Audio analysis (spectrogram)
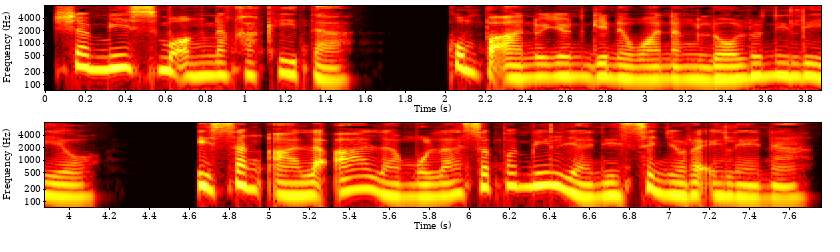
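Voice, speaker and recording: Low-voiced Filipino woman narrating, close and dry. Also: expressive, normal speed, mellow, no room sound. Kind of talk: dramatic scripted story narration.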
